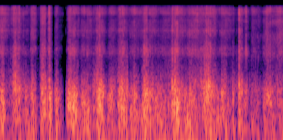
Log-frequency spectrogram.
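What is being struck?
Konjac fiber sponge.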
